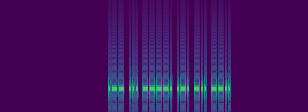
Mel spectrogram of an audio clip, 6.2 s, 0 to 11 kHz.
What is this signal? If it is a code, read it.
Morse code, heard as a keyed tone, about 36 wpm, 700 Hz. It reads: WS9RDZ
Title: USA Call Signs - 6 Characters - Repeated 2x - 35wpm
